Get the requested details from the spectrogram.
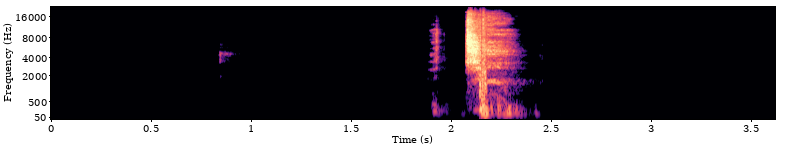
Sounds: Sneeze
